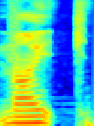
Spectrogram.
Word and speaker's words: Nike: Yes, I pronounce it Nike. I am English.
